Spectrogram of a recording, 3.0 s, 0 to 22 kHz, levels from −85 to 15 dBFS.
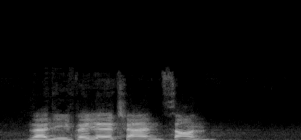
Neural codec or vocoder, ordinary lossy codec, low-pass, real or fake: vocoder, 44.1 kHz, 128 mel bands, Pupu-Vocoder; Opus, 32 kbps; 10.8 kHz; fake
